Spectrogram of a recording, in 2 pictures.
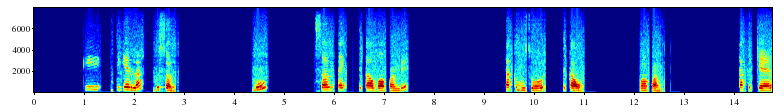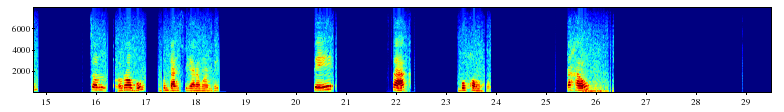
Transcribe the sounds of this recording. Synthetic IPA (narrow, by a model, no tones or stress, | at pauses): ki | ɟiɡɛlːɐ | busɔl | mu | sɔltɛk̚sikɐwbɔfɐmbi | tɐkːəmusuːr | sikɐw | bɔfambḭ | tɐkːət͡ʃɛːn | sɔlɾɔbu | budɐŋsijɐɾɐmambi | tɛ | saːk | buxɔŋhṵ | tɐxɐw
